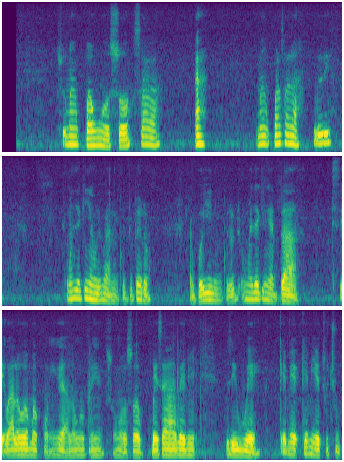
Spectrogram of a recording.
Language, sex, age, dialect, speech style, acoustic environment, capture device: Yoruba, male, 18-24, Nigeria - Ibadan, relaxed; focused, silence, mobile / Linux / Chrome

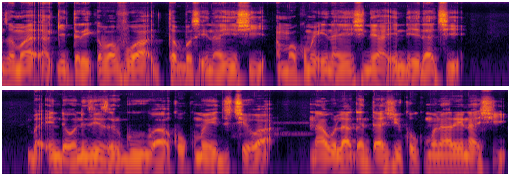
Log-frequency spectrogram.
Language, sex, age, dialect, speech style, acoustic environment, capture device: Hausa, male, 25-34, Nigeria - Kano, happy, silence, mobile / Linux / Chrome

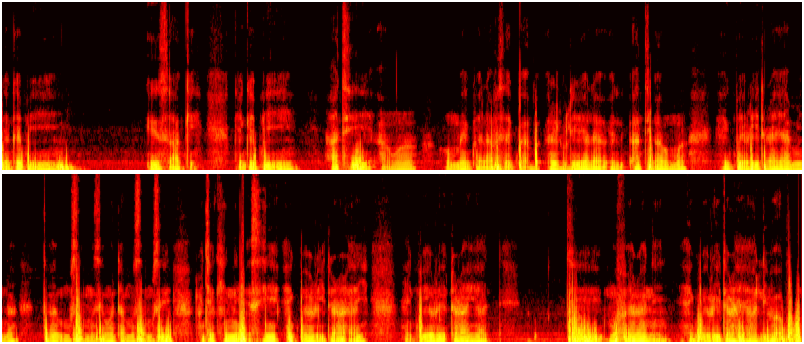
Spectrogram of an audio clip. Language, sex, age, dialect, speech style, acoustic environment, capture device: Yoruba, male, 35-44, Nigeria - Ibadan, relaxed, silence, mobile / Linux / Chrome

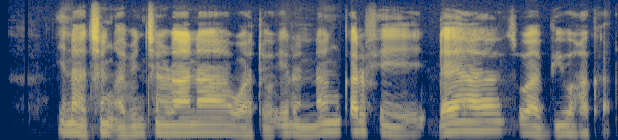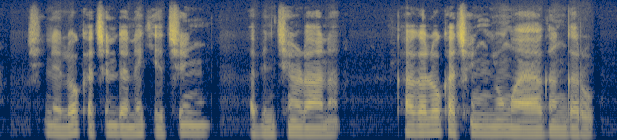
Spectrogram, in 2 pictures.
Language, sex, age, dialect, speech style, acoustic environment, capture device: Hausa, male, 25-34, Nigeria - Nigerian Standard, happy, silence, mobile / Linux / Chrome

